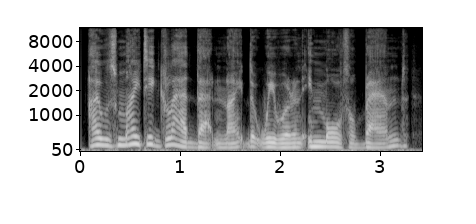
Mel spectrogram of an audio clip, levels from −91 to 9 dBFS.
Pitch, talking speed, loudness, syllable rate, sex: 135 Hz, 210 wpm, -15 LUFS, 5.1 syllables/s, male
